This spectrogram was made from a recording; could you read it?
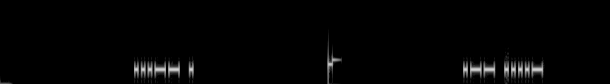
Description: Morse code, heard as a keyed tone, about 36 wpm, 700 Hz. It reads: 3 E W 4
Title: Single-Letter Single-Number 35wpm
